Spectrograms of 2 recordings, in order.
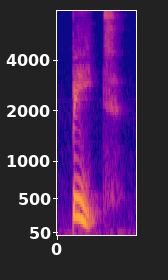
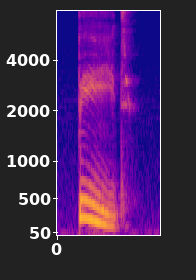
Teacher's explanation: with less force so the e vowel sound is slightly longer the difference in the vowel sound length between the two is only slight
